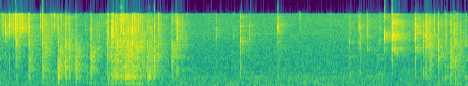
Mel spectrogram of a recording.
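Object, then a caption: Bar of soap. A small metal blade cuts a palm-sized solid white soap bar into cubes, held in a hand with long painted nails. A dense burst of crisp, bright crunching fills the first second and a half, then quieter scraping follows with occasional sharp crunches. The sound is dry, with little low end and no ring after each cut.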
